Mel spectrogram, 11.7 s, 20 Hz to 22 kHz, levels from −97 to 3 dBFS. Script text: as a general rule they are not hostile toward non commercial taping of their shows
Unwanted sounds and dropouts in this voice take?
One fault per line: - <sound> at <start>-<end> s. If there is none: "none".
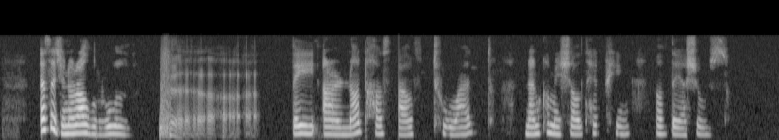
- laugh at 2.4-3.9 s
- dropout at 5.9-6.0 s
